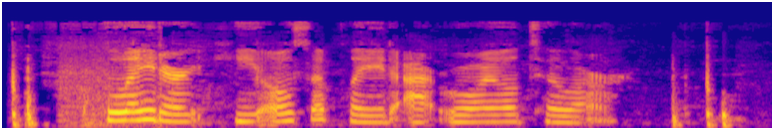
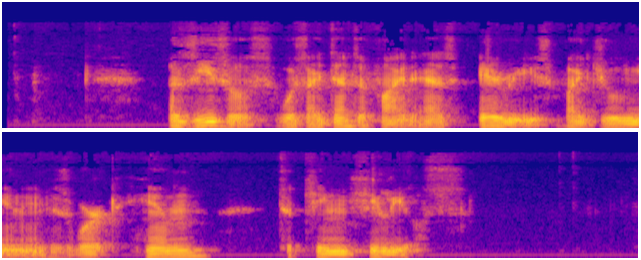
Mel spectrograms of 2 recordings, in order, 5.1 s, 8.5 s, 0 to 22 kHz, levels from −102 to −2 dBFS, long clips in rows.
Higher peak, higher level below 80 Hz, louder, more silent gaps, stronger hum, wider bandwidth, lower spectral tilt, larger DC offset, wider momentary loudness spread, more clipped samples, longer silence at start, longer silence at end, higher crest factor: about the same, -2 dBFS vs -2 dBFS; second, -48 dBFS vs -38 dBFS; about the same, -17 LUFS vs -19 LUFS; neither; neither; about the same, 11.5 kHz vs 10.5 kHz; second, -6 dB/octave vs -7.5 dB/octave; neither; first, 20 LU vs 16 LU; neither; second, 0.05 s vs 0.65 s; second, 0.25 s vs 1.25 s; about the same, 16 dB vs 18 dB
